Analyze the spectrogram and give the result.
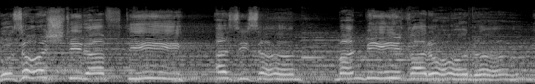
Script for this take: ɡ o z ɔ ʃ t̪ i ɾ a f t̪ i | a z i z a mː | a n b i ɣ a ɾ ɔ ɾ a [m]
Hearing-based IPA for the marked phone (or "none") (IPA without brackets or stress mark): m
